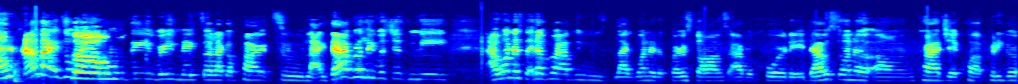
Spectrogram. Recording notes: a special Instagram Live #WFH edition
